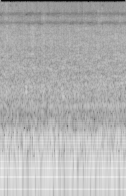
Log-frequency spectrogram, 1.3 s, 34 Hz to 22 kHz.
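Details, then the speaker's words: Mercedes CLS63 AMG V8 bought as a non-runner, final start after a four-month engine rebuild, fuel very low, engine management light on. Deep idle with a slightly uneven, stumbling low thump. Cylinder one misfire. "right so we finally managed to start up the clf amg and uh obviously you guys have seen that we now have a misfire on cylinder one"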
